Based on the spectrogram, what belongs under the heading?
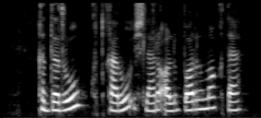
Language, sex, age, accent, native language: Uzbek, female, 18-24, Samarqand, Uzbek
